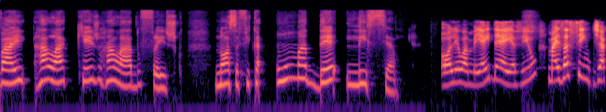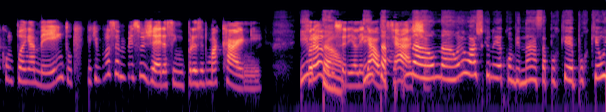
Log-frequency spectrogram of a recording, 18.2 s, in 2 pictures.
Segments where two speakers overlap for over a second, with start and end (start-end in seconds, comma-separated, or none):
13.6-15.6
